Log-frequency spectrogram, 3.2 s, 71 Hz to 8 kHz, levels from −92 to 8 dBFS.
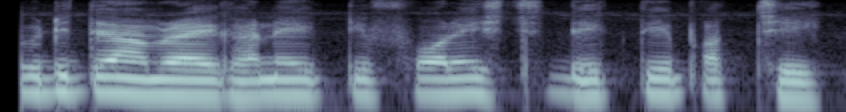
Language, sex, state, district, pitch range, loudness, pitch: Bengali, male, West Bengal, Cooch Behar, 135-150 Hz, -18 LUFS, 140 Hz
